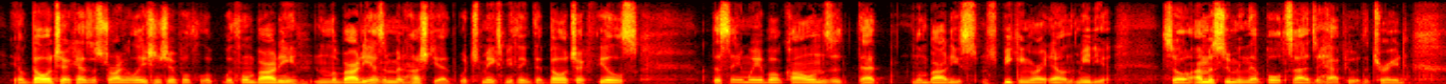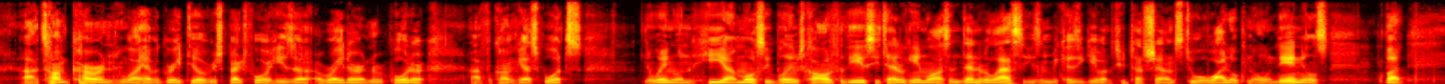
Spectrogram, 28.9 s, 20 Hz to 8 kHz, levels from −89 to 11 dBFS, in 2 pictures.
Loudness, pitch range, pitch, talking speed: -19 LUFS, 110-120 Hz, 115 Hz, 200 wpm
